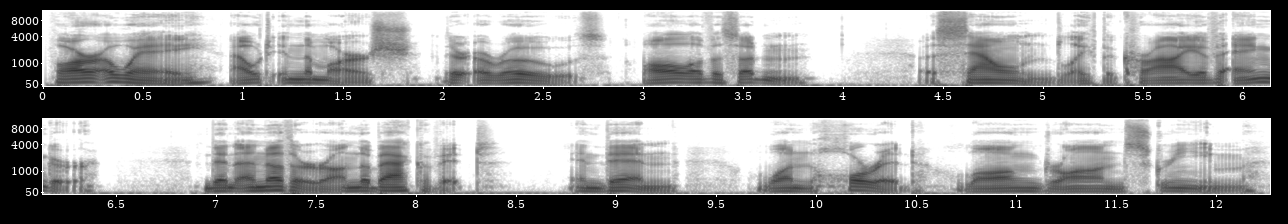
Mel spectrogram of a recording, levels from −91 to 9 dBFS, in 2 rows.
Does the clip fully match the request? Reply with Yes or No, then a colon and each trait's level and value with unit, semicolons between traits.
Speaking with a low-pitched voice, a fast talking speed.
No: very low, 95 Hz; average, 160 wpm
